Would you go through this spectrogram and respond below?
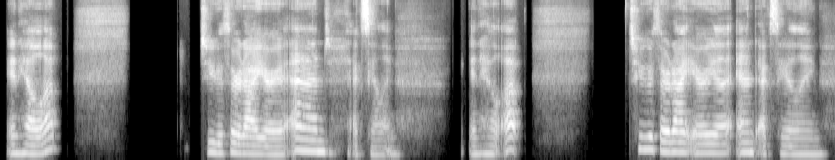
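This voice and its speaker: A woman leading a guided meditation in a soothing, unhurried manner, leaving frequent pauses between short phrases. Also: lowish voice, darkish tone.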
